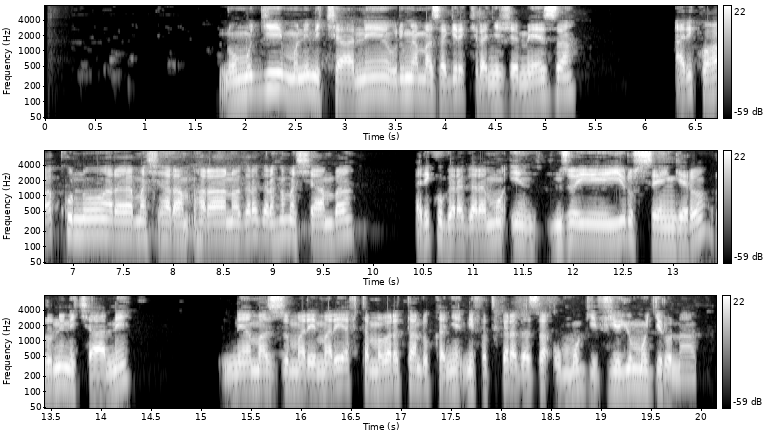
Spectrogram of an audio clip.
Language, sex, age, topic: Kinyarwanda, male, 25-35, government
